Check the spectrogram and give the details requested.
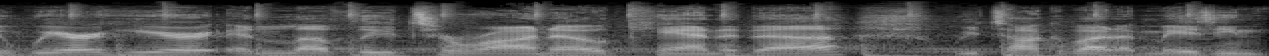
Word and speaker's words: Toronto: Toronto. You don't pronounce the second T. I don't think so. We'll find. No, I don't think so. Because it's not Toronto.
